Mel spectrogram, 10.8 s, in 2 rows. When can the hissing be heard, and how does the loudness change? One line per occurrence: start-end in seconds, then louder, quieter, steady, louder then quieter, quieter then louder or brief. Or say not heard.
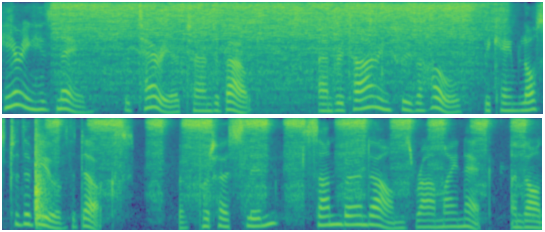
0.0-10.7 louder then quieter.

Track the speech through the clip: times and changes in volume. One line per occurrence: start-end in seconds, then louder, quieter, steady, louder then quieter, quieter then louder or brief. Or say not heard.
0.0-10.7 steady.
